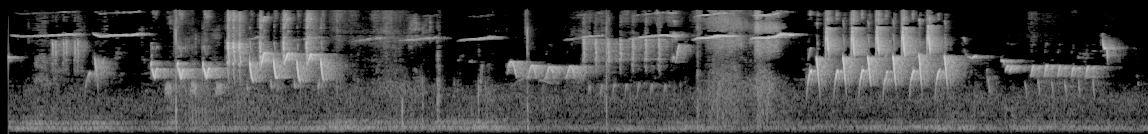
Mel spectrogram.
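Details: Common nightingales singing at Norwood Hill RSPB reserve: bold, varied phrases of rapidly repeated clicking and whistled notes, some high and piercing, broken by short pauses, over a steady low hum.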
